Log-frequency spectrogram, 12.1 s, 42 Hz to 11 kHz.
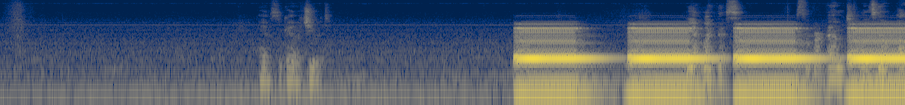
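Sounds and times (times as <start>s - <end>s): timer alarm beep: 6.9s - 12.0s.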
